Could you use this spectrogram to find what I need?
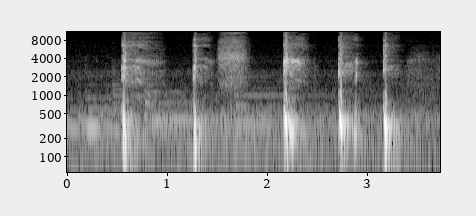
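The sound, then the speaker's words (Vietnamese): A man coughs several times in short, harsh bursts spaced unevenly, each cough sharp and loud against an otherwise quiet background. “Đột nhiên y lại ho lên.”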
